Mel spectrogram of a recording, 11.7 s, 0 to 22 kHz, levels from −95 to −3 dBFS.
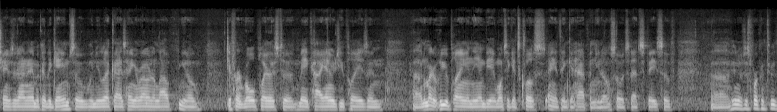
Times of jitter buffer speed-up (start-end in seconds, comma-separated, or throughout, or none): none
